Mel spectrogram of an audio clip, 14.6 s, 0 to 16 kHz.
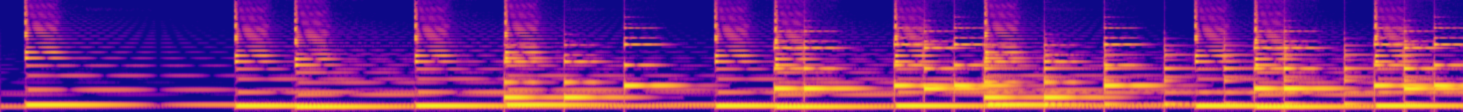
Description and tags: Rainy Day (Loop)
Why are the clouds crying? We shall never know.
A short 8-bit music loop made in Bosca Ceoil.
music, free, rainy-day, cool, outside, loop, bit, best, bosca, rainy, rain, nice, a, amazing, great, pixel, domain, day, royalty, ceoil, good, loopable, 8, public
